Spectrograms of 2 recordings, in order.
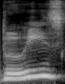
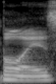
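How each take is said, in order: First: It is said with two syllables, like 'boo-ees'. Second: It is said with one syllable, like 'boys'. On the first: "in the U S they're called buoys" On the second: "We just pronounce them boys"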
